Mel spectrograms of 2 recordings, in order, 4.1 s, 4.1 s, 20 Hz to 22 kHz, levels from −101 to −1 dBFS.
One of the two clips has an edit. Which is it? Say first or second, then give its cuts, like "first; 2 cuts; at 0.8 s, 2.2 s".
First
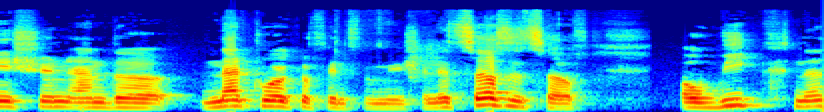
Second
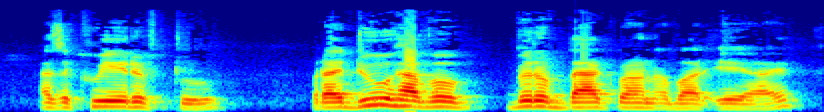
first; 1 cut; at 3.2 s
